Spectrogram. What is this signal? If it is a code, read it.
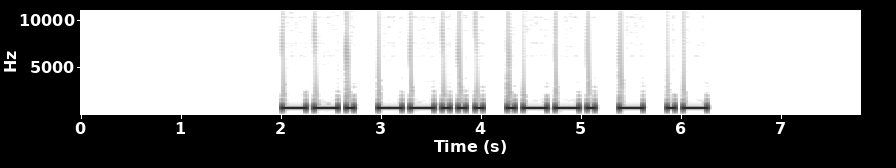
Morse code, heard as a keyed tone, about 15 wpm, 700 Hz. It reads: G7PTA
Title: DXCC-100 Call Signs - 5 Characters - 15wpm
